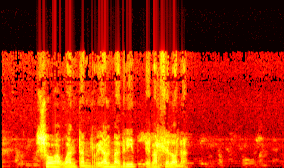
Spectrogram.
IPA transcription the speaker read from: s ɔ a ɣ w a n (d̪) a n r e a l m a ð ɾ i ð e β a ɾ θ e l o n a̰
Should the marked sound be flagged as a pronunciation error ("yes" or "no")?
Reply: yes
